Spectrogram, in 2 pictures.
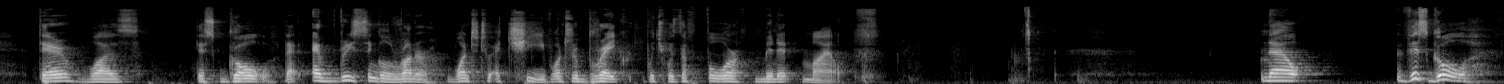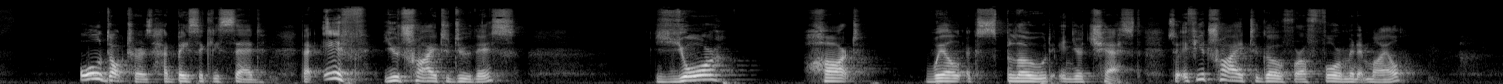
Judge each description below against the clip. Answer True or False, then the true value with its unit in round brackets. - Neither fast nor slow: False (105 wpm)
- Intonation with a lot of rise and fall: False (4.8 semitones)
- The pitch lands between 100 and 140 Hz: True (135 Hz)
